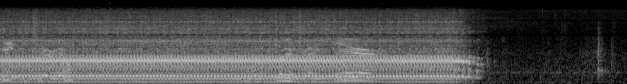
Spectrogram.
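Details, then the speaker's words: Vacuum pump bagging a composite motor tube: a steady whining drone that runs for several seconds before shutting off, cycling often. The pump runs near-continuously because of leaks in the vacuum bag. "so as you slowly plug the leaks you kind of know you're gaining by how much time there is in between periods of the vacuum being on so there's a leak over here where my left hand is as long as i'm pushing on it it doesn't leak or at least i can't hear it"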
